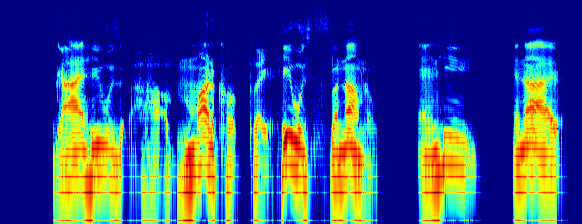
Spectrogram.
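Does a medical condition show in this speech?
Yes: aphasia after strokes; aphasia caused by multiple strokes; attended speech services, singing suggested by doctor as therapy, aphasia persists but singing helps coping; stuttering after strokes, had to repeat everything, impediment not heard when singing, less noticeable.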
